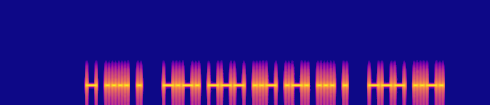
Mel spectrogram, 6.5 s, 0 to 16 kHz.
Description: Morse code, heard as a keyed tone, about 28 wpm, 700 Hz. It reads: THE COURSE OF
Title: Sets of 3 Words 28wpm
